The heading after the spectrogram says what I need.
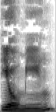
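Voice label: "you3ming2", Mandarin Chinese; 有名; 有名である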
